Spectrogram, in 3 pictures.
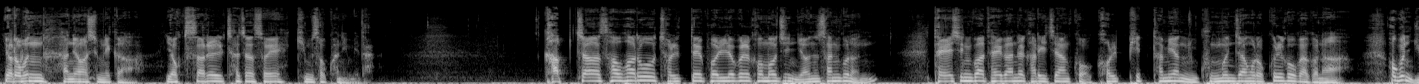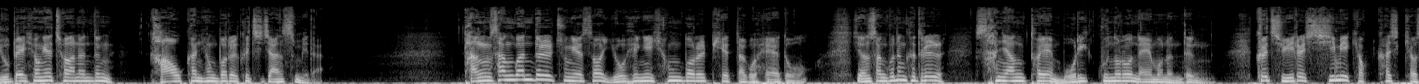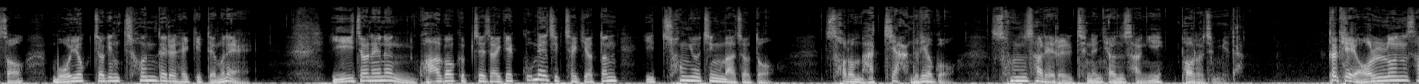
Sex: male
